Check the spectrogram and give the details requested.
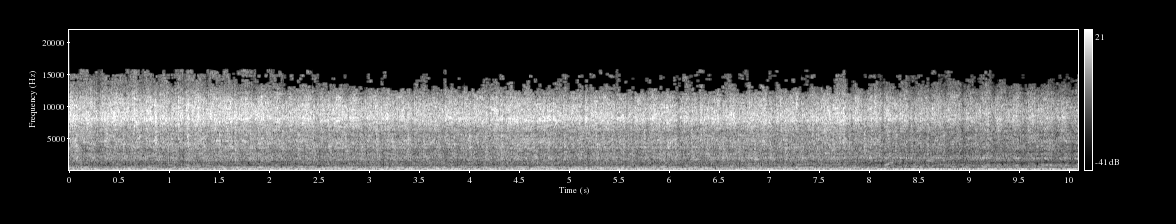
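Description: A 1970 Chevrolet Chevelle SS's big-block V8 idling steadily, the low, even exhaust note holding unchanged throughout.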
